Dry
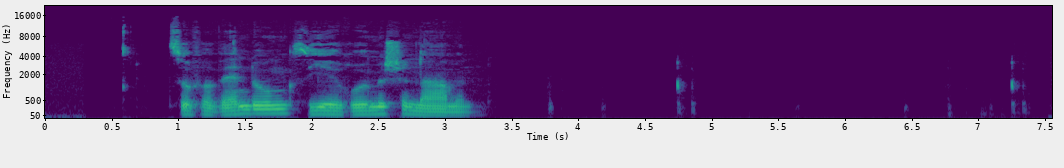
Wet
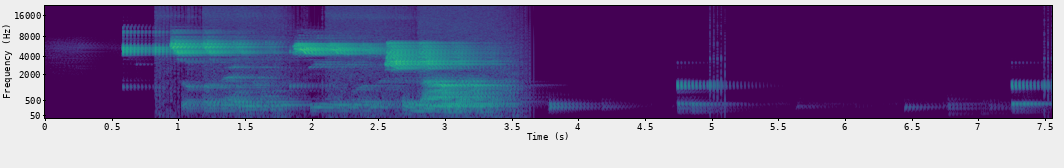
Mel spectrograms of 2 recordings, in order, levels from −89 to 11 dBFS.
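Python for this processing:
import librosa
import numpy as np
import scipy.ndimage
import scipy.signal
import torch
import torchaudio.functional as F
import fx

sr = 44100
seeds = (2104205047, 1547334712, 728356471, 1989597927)

p1 = fx.over_compress(x, sr, threshold_db=-26.0, ratio=-0.5)
p2 = x + F.gain(torch.from_numpy(p1), -0.5).numpy()
p3 = fx.filter_sweep_bandpass(p2, sr, from_hz=5700.0, to_hz=370.0, start_s=2.45, end_s=3.66, q=2.7)
p4 = fx.room_flutter(p3, sr, wall_m=4.8, rt60_s=0.94)
p5 = fx.echo_crushed(p4, sr, ms=242, feedback_pct=35, bits=7, wet_db=-4)
y = F.gain(torch.from_numpy(p5), 2.0).numpy()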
